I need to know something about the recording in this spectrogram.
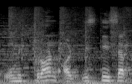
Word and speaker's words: Omicron: इसके बाद आती है 15वीं लेटर जिसका प्रोनाउंसिएशन होता है ओमिक्रॉन और इसके हिसाब से इस वेरिएंट का नामकरण किया गया।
